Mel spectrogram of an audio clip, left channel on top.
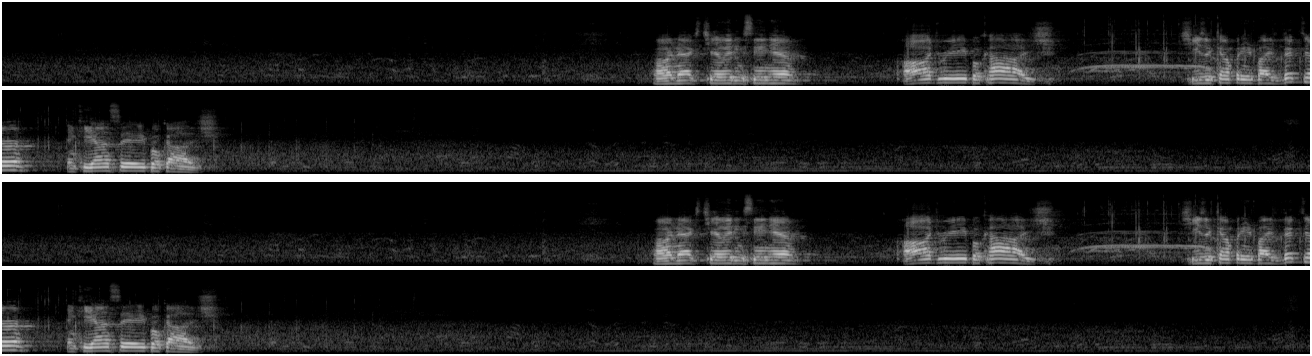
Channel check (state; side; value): normal; both; correlation 0.97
